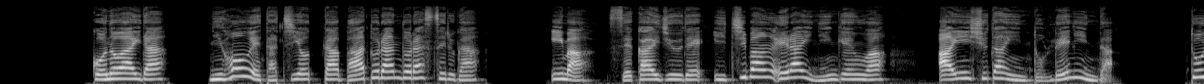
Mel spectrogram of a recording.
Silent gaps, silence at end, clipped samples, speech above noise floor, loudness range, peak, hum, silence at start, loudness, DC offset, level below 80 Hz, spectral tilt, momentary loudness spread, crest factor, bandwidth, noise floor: none; 0 s; under 0.1%; over 74 dB; 3 LU; 0 dBFS; none; 0.95 s; -16 LUFS; under 0.1%; -50 dBFS; -4 dB/octave; 11 LU; 18 dB; 16 kHz; under -90 dBFS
